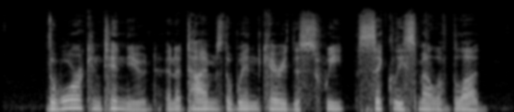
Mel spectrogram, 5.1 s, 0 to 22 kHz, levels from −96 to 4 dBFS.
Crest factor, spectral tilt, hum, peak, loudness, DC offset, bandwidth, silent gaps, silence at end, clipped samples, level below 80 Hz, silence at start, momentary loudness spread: 18 dB; -5 dB/octave; none; -16 dBFS; -34 LUFS; under 0.1%; 14 kHz; none; 0.3 s; under 0.1%; -62 dBFS; 0.45 s; 8 LU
